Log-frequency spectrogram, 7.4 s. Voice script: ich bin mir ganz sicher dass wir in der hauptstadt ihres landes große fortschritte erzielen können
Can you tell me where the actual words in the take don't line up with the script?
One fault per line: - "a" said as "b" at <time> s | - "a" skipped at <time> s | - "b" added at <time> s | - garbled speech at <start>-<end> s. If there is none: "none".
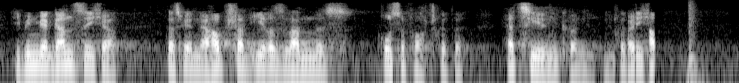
- garbled speech at 6.0-6.6 s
